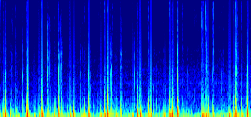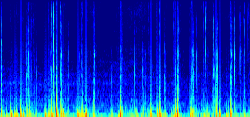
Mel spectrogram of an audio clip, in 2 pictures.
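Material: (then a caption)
Cardboard. Long nails tap quickly on a plastic-wrapped cardboard cross-stitch kit, a flat printed card package. A rapid, uneven run of short, dry taps sounds mostly as low, dull thuds, with faint bright clicks on the louder hits. Each tap dies away almost instantly, with no ring.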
